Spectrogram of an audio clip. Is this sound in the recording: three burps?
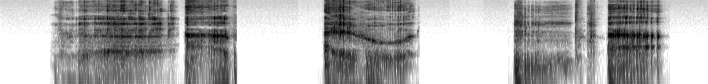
yes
